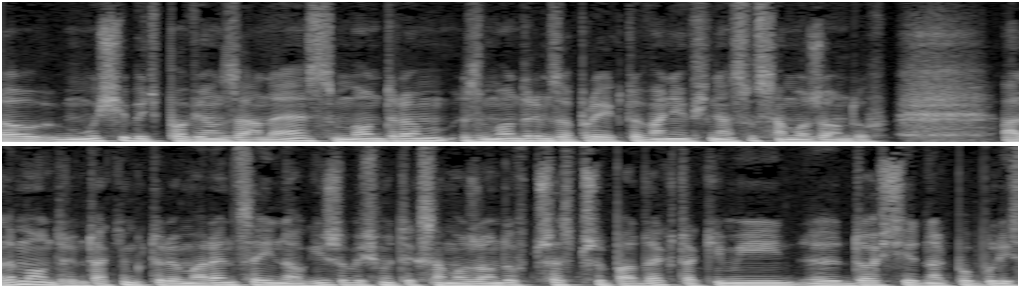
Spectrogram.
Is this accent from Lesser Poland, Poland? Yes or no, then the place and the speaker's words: no; Silesian Voivodeship, Poland; Ja akurat pochodzę z Śląska, niedaleko mojego miasta, w Mikołów, Orzesze, Łaziska.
